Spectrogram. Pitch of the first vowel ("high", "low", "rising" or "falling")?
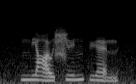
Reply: low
